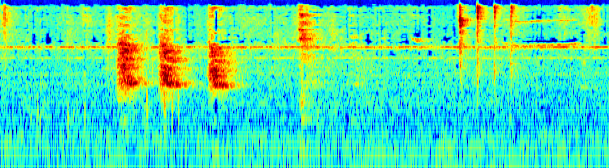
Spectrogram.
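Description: A dog barking three times in quick succession, short sharp barks just over a second in. A few light clicks follow later.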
